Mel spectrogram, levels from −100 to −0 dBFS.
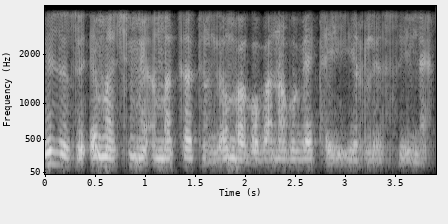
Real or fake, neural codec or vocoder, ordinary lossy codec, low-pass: fake; vocoder, 22.05 kHz, 80 mel bands, WaveNeXt; none; 3.6 kHz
